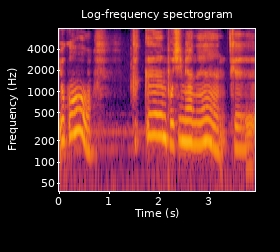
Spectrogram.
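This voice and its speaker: Very slowly, a woman speaks at a medium pitch in a dark, mellow tone. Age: 30s. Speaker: designated driver and translator. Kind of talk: casual talk to camera.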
